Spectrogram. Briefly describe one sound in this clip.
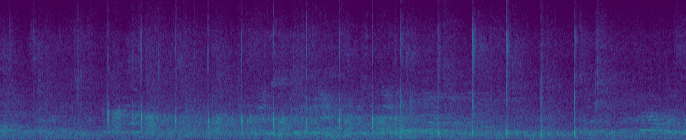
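Spectators clap briefly.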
